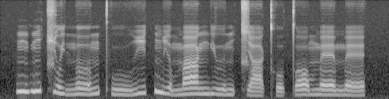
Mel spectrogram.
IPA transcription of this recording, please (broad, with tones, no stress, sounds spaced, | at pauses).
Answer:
ŋ u˧˥ ŋ t͡ɕ o˧˩ j n ɤː˩˧ n pʰ uː˩ ʋ iː˧˥ t̚ m i˧˩ ə̯ m aː˧ ŋ j ɯː˩˧ n t͡ɕ aː˩ kʰ o˩ t̪ ɔː˧ m ɛː˧ m ɛː˧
